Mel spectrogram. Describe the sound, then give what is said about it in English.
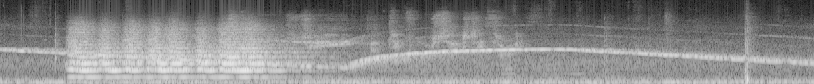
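Emergency vehicle sirens wail continuously, one loud harmonic tone sweeping down then rising and slowly falling again as it passes, with a steady low rumble of traffic underneath and no clear talking. “Sirens.”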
